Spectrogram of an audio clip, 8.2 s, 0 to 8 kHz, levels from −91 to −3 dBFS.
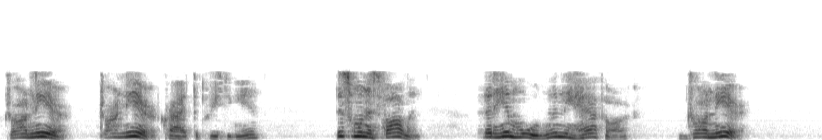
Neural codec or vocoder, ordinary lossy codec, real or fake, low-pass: none; AAC, 16 kbps; real; 7.2 kHz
